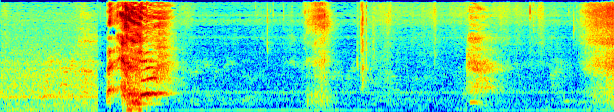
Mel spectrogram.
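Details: Man sneezing: one loud, explosive sneeze followed by quieter sniffs and nose blowing in a quiet room.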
